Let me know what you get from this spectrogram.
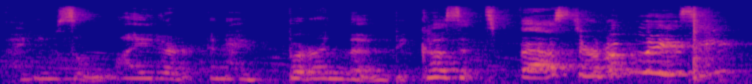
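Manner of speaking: hurried sheepish confession; blurted confession. Pretend. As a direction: rush out the guilty secret, rising in pitch. Guilty secret blurted out.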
